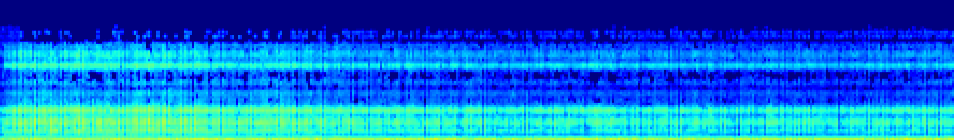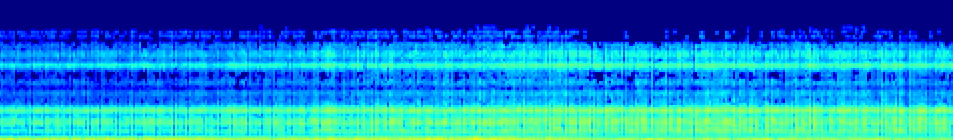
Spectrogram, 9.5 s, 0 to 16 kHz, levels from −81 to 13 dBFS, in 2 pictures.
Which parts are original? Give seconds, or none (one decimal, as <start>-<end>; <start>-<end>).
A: none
